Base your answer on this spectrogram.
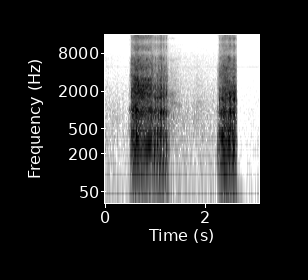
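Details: Two harsh, broadband gorilla roars: the first lasts nearly a second, then after a quiet gap a shorter, abrupt second roar follows.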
